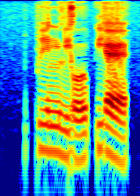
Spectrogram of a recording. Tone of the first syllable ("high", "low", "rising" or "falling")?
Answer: high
